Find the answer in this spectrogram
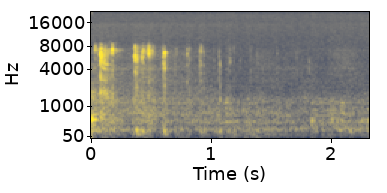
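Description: Near silence: room tone, with a few faint, short clicks in the first second.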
